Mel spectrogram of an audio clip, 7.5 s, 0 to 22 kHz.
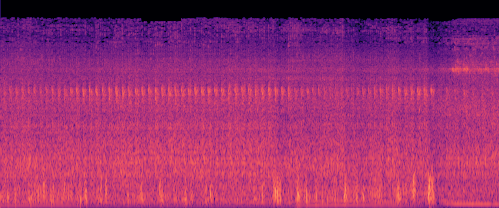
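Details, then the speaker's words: Toyota FJ40 2F engine on its first start after machining and rebuild, with Holley Sniper EFI and Hyperspark: steady light tick like a knock, confirmed by stethoscope as timing gears settling in; timing gear tick. "on the first start here that we're doing you can hear a tick that sounds like a knock uh what that actually is i checked it with a stethoscope at the time it just didn't show up on camera it's the timing gear settling in after being pulled apart"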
